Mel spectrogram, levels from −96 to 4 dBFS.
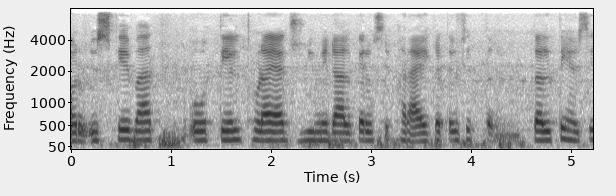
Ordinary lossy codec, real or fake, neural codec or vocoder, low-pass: none; fake; codec, 16 kHz, 6 kbps, DAC; 7.2 kHz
